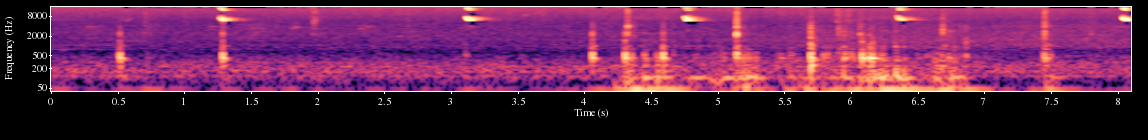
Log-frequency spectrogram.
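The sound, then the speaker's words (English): Sharp, high chip notes come from an adult bird at its nest with food in its bill. They repeat at irregular intervals over a low, steady background rumble. “Adult is chipping. It's got food in its bill, and I'm hoping it will go in, but I doubt it.”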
